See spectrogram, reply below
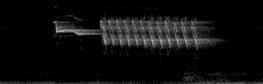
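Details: European goldfinch singing on 8 June 2019: a thin high whistled note sliding down, then a fast buzzy trill of rapid repeated notes lasting about a second in a quiet setting.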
